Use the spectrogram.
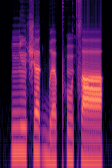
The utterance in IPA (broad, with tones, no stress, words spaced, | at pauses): ɲĩ˦ʃɛ˦ ɡ͡bɛ˨pʰũ˦t͡saː˨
